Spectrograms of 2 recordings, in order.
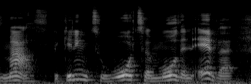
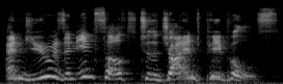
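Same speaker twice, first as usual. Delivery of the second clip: loud, higher giant insult; angry shout; 6 semitones higher, 6 dB louder than usual. A narrator's reading. Blood bottler insulting the BFG, shouting. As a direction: shout it back at him. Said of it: "shouted the blood bottler".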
